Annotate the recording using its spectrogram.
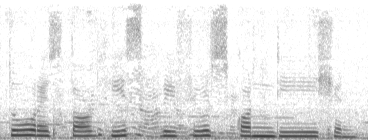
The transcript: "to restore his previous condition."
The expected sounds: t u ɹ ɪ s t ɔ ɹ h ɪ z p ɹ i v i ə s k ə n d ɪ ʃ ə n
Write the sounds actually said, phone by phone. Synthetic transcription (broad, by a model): t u ɹ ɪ s t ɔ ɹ h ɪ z ɹ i f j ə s k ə n d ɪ ʃ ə n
